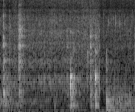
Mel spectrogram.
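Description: Crushed ginger and garlic frying in a pan with cumin, curry leaves, green chilli and chopped onion, giving a steady sizzle broken by a few sharp scraping stirs of a spoon, close and moderately loud with no talking.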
